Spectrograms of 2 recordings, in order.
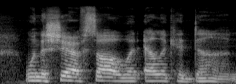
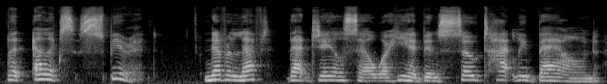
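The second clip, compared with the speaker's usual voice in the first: plain reading voice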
